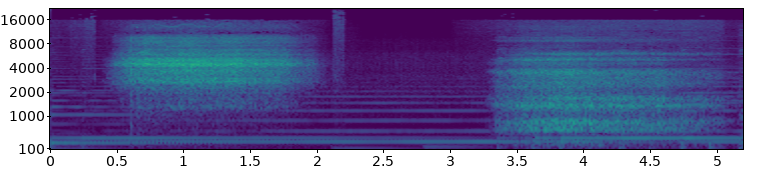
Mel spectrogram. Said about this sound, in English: Let's do that. Let's stop and take a deep breath.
